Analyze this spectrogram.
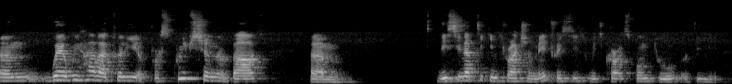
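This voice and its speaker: The voice has a bright, sharp tone and a fairly quick pace. Audible room echo surrounds it. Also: man. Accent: French. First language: French. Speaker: lecturer. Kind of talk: lecture. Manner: halting, with frequent fillers and restarts.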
